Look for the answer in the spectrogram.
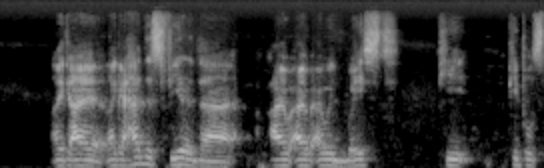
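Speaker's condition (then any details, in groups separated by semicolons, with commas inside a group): Stuttering; onset around age 5 or 6, biological father and maternal grandfather stutter, childhood speech therapy including easy onset; attends NSA and Stutter Social online support meetings; much worse when hiding it, hardly stutters when relaxed and open, harder at school, grandmother hears none; repeated sounds, prolonged sounds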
